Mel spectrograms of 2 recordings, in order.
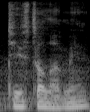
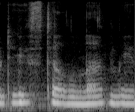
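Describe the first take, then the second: First: Said in the usual way. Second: High, slow weepy wail; drawn-out, high-pitched mock crying; tearful. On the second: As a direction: wail it as if moved to tears. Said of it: "I started crying".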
